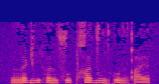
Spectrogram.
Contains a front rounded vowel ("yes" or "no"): no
